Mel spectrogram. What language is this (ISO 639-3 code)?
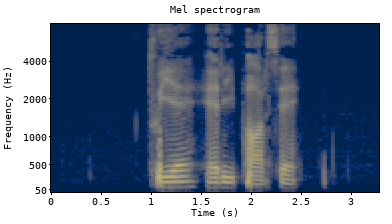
kur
